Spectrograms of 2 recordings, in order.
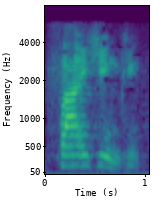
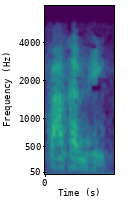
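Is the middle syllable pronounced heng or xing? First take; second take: xing; heng. First: The middle syllable is pronounced xing. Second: The middle syllable is pronounced heng. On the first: The character means nature or character. "应当是方性品" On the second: This is a habitual reading picked up from others. "我就念成方恒品啊"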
